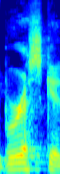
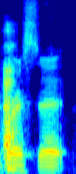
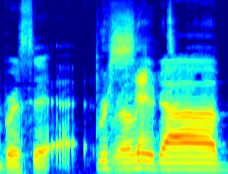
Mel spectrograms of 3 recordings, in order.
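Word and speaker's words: Brissett: I thought you said I thought you said Jacobe Brisket at one point. No, I said Briset. I said Briset.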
